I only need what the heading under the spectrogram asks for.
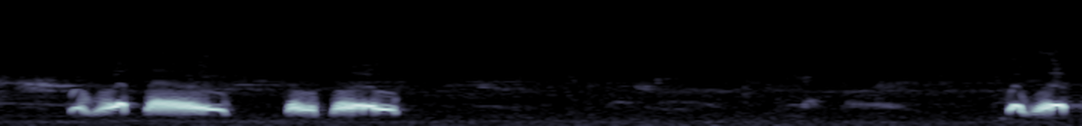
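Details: Spotted dove used as a decoy, delivering the 'thúc gù' coo: a stuttered double note, a long wavering coo, then two more hooted notes, silence for four seconds, and a fresh start of the phrase.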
